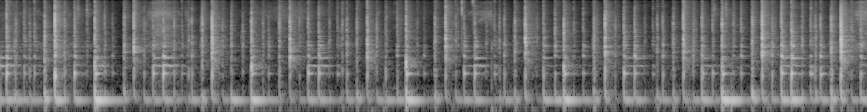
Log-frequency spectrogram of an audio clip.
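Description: Recorded percussion part playing dry, with the glue compressor bypassed and no compression on it: a busy run of sharp, quick hits with a deeper thump about every second to second and a half, and short ringing pitched notes between them.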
